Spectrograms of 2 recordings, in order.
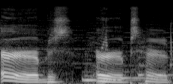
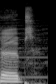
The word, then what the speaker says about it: herbs: I found out recently that there are certain countries in the world, or certain English-speaking country in the world, that pronounce herbs without the H.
